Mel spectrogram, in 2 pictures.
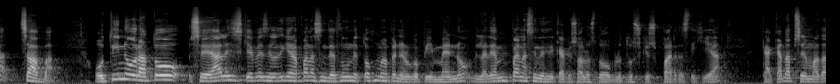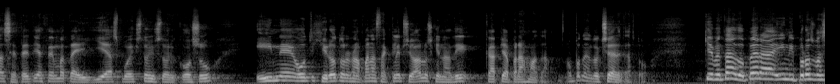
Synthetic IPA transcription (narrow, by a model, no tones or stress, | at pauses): t͡sɐbɐ̰ | o̞t̪iineo̞ɾɐt̪o̞se̞ɐlesisce̞ve̞zðilɐðiʝɐnɐpɐnɐsinðe̞θunet̪o̞xumeɐpe̞ne̞ɾɣo̞piːme̞no̞ðilɐðinɐmimbɐnɐsinðe̞θikɐpço̞sɐlost̪o̞blot̪usu̥ce̞su̥pɐɾit̪ɐst̪içiɐ | kɐkɐt̪ɐpse̞vmɐt̪ɐse̞t̪e̞t̪çɐθe̞mɐt̪ɐiʝiɐspue̞çi̥sto̞nist̪o̞ɾiko̞su | ine̞o̞t̪içiɾo̞t̪e̞ɾonɐpɐnɐst̪ɐklepsio̞ɐloscenɐðikɐpçɐpɾɐɣmɐt̪ɐ̰o̞po̞t̪enɐt̪okse̞ɾe̞t̪eɐ̰ft̪o̞̰ | ce̞me̞t̪ɐe̞ðo̞pe̞ɾɐineipɾo̞zvɐs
